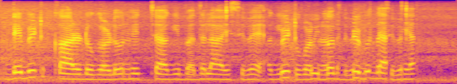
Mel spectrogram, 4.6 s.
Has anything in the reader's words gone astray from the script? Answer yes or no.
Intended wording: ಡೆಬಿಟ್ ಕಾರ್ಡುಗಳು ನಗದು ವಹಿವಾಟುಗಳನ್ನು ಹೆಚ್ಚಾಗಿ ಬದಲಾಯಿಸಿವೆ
yes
